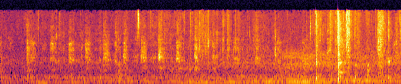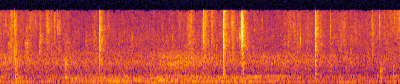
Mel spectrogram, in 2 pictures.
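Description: A dog panting in a quick rhythm, with scattered sharp clicks and taps; the loudest click comes about seven seconds in.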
